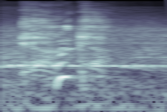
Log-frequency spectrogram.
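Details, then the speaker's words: A woman coughs briefly and forcefully at the gym after a shotgunned drink went down the wrong way, burning her throat, with room noise behind; coughing attack during a bench and deadlift workout. "I am grinding. I'm still coughing, but I am grinding in one direction this workout."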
